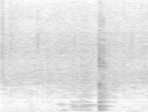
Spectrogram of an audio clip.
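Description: Shukto, a Bengali mixed-vegetable dish, is stirred in a pan over soft sizzling frying, with a brief scrape of the spoon standing out midway.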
